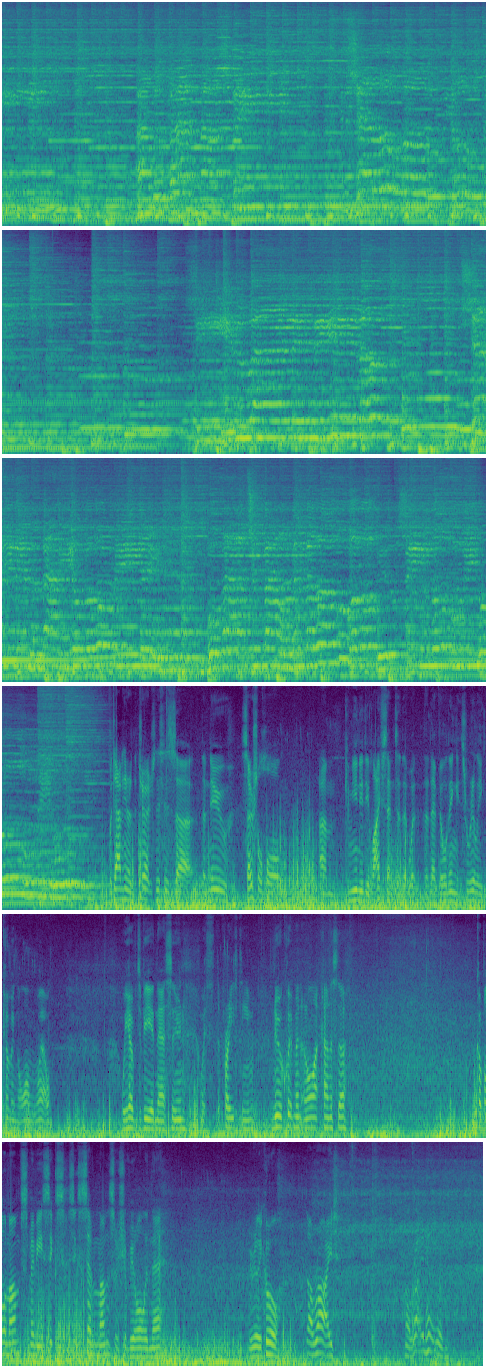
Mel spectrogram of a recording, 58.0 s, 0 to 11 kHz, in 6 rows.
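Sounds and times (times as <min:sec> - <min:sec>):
voices singing over band: 0:00.0 - 0:11.2, 0:13.2 - 0:31.2.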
